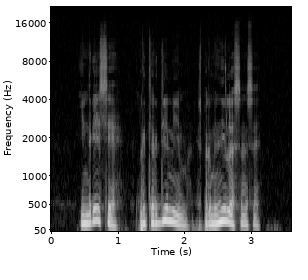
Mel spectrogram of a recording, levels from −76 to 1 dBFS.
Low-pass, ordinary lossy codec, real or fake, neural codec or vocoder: 19.8 kHz; none; real; none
